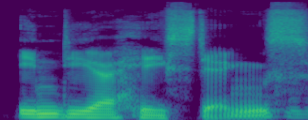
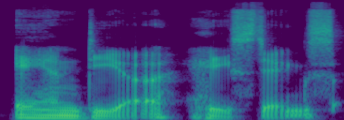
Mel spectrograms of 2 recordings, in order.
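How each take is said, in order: First: The name begins with a plain 'in' sound. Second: The name begins with an 'an' sound, twanged. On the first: "the daughter's name is India Hastings" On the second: "they were always pronouncing it Andia Hastings"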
